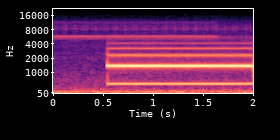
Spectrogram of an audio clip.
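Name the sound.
phone call ringing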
